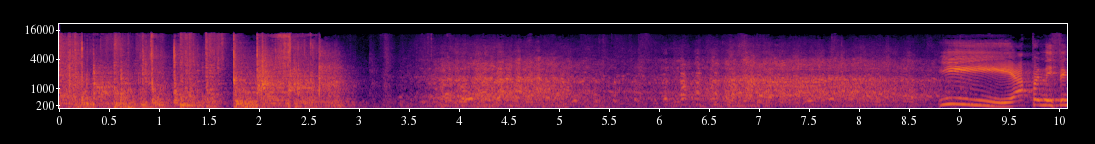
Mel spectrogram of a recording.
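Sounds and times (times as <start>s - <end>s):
studio audience laughing: 3.5s - 8.8s.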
